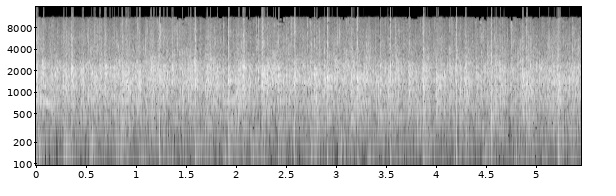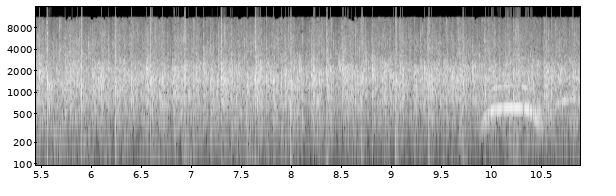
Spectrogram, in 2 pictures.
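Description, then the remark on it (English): Loud, sustained applause from a large audience for standing military veterans on Veterans Day, a dense steady clatter of many hands clapping without pause, with faint crowd murmur underneath. “And so we just want to get the vets to stand and applaud them and thank you for serving our country.”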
